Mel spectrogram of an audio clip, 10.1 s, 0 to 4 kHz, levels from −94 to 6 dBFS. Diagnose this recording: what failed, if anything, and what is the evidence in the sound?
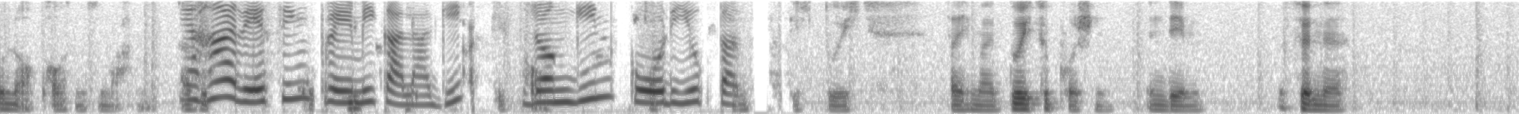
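Speech suppressed in double talk, from 1.43 to 3.31 s and again from 3.72 to 5.27 s. This happens at the call-processing stage. The speech drops away in pieces, by as much as roughly 40 dB at its deepest, for about a second and a half in the first stretch and about a second in the second. The likely cause is that the far side was talking at the same time, and the echo canceller, unable to tell this talker from its own loudspeaker echo, attenuated both.

Echo leak, at 5.15 to 5.20 s, right at the tail of the second suppressed stretch. This is also a call-processing fault, at the loudspeaker end. A brief, very faint delayed copy of the speech arrives 211 ms after the original, sitting roughly 35 dB below it. The likely cause is that the remote echo canceller left a scrap of its microphone's pickup of the loudspeaker in place and sent it back, where it passes through the G.711 path, with nothing above 4 kHz, along with everything else.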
